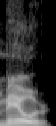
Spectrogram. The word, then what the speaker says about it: mayor: আপনি ধরেন এই যেমন হচ্ছে ধরেন মেয়র, MAYOR, এই মেয়র কথাটা কেমব্রিজ 11 বইয়ে আছে। ওরা এই মেয়র কথাটাকে উচ্চারণ করে মেয়া, ঠিক আছে?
